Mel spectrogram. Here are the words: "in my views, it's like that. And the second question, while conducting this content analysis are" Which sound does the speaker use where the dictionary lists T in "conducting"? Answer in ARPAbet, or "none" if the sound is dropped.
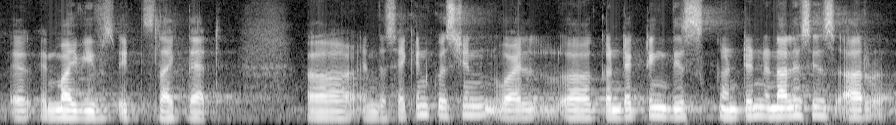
T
